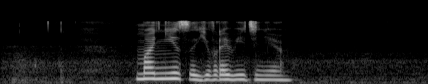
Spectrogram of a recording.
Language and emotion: Russian, neutral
